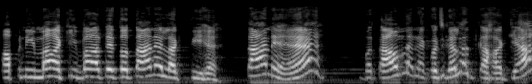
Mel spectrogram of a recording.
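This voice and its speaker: A woman's voice: extremely high pitch, expressive, unhurried, sharp tone, faint music behind, heavily acted. A woman playing a nagging, scolding middle-aged mother in a cartoon family drama. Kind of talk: Hindi cartoon dialogue.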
